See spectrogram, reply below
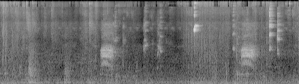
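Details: Aviary lovebirds, Albino and Fisher's, sharing space with budgie parrots at meal time; a few separate sharp squeaky chirps spaced about three seconds apart over faint rustling and steady low hum.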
